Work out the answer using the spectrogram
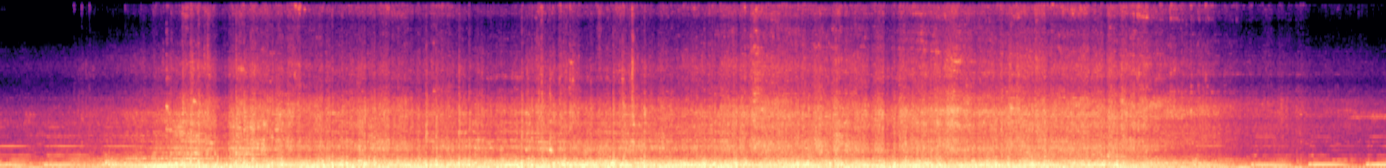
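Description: A diesel-hauled passenger train arrives and passes close by, its wheels clattering over the track, growing loud about two seconds in and fading away near the end. A level-crossing warning signal beeps steadily about twice a second throughout.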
